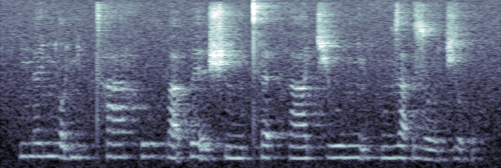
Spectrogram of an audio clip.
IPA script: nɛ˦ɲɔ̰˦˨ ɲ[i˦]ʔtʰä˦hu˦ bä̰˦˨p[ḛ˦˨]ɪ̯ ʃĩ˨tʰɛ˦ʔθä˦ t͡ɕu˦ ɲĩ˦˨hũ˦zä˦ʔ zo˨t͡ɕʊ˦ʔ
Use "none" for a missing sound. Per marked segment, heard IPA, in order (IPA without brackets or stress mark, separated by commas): ɪ˦, ḛ˦˨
